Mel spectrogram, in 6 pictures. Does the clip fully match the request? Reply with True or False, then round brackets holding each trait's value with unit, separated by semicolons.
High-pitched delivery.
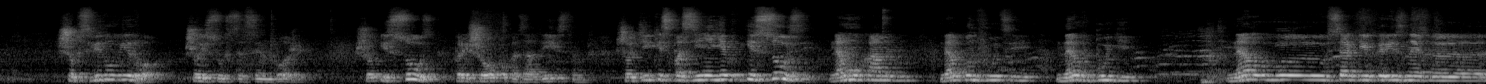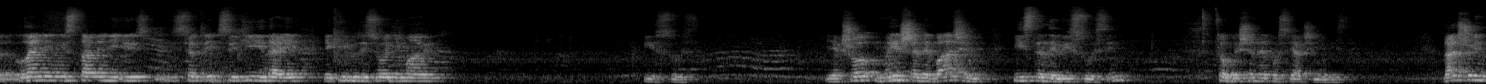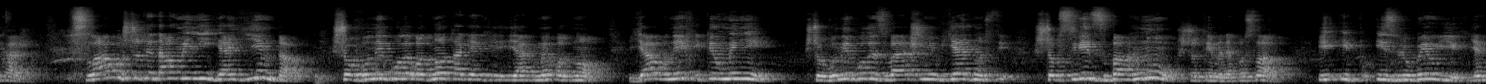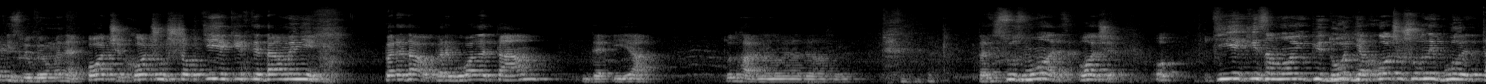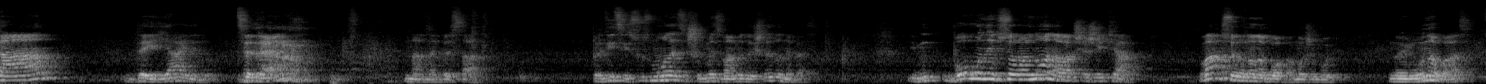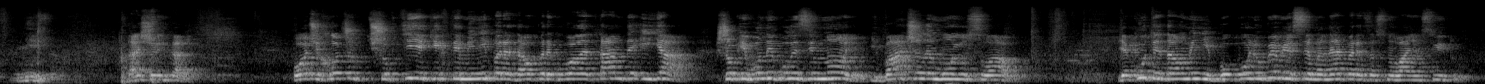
True (215 Hz)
